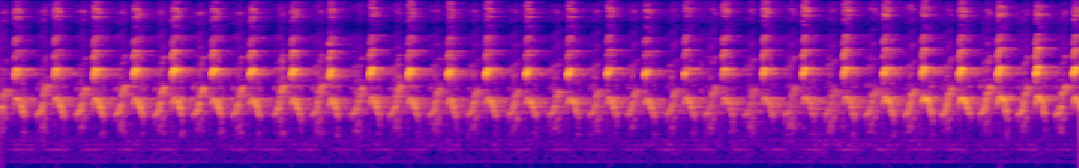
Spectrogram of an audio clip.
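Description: A cockatiel gives rapid, repeated harsh chattering notes, about four each second.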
